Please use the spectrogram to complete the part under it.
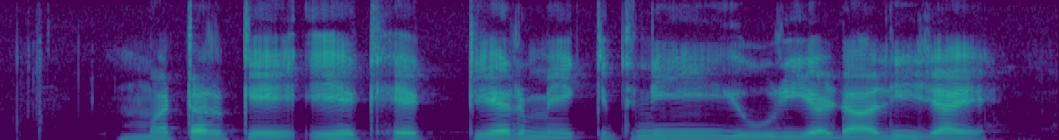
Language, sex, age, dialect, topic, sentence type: Hindi, male, 18-24, Awadhi Bundeli, agriculture, question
